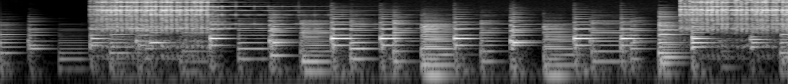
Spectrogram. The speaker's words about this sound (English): Jane, the telephone's ringing. Jane, the telephone's ringing. Aren't you going to answer it?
